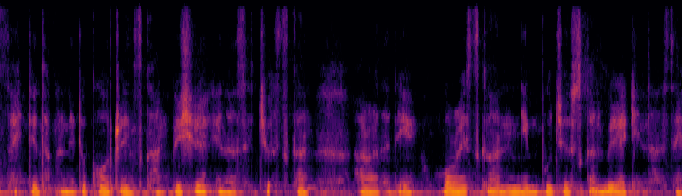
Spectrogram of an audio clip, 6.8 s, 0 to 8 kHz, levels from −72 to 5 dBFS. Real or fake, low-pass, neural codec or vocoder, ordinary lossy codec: fake; none; codec, 16 kHz, 2 kbps, FunCodec, trained on Chinese and English, 25 frames a second; none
